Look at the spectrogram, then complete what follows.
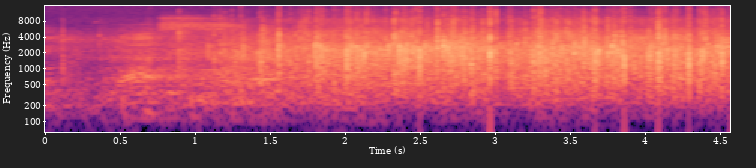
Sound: audience applauding

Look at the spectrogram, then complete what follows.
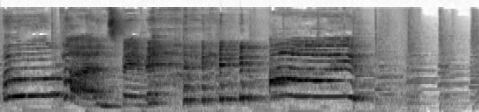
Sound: laughter

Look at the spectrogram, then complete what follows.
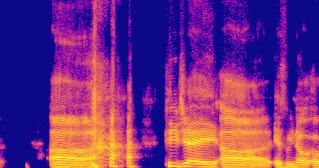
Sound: laughs

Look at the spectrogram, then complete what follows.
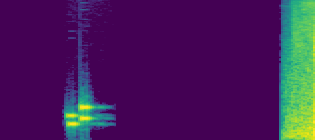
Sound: discord notification

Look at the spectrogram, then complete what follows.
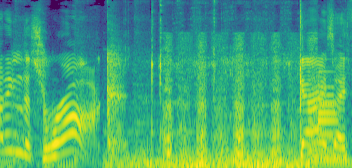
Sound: sawing sound

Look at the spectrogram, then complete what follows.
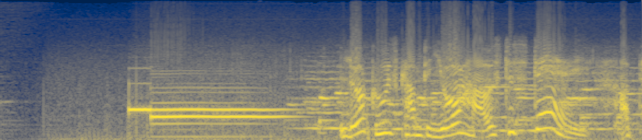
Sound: doorbell rings

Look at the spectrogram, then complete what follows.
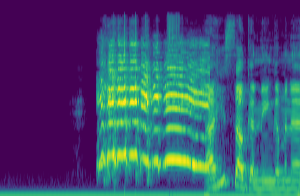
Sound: giggling

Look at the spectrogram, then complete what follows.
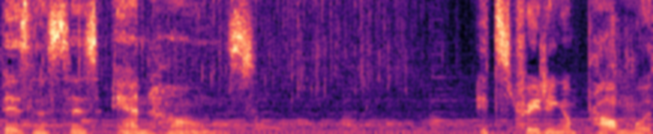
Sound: water splashing

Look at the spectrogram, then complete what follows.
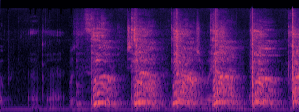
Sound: class chanting in unison

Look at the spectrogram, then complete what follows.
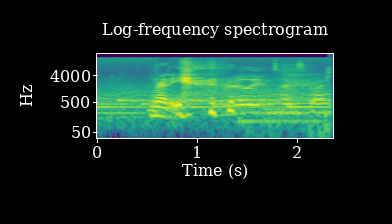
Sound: laughs

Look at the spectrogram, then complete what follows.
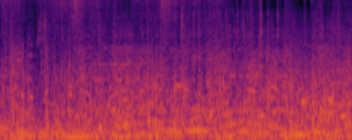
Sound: people shouting

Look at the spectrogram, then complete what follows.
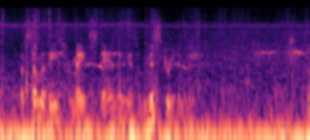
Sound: none

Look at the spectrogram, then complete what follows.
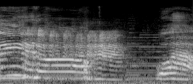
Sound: laughing

